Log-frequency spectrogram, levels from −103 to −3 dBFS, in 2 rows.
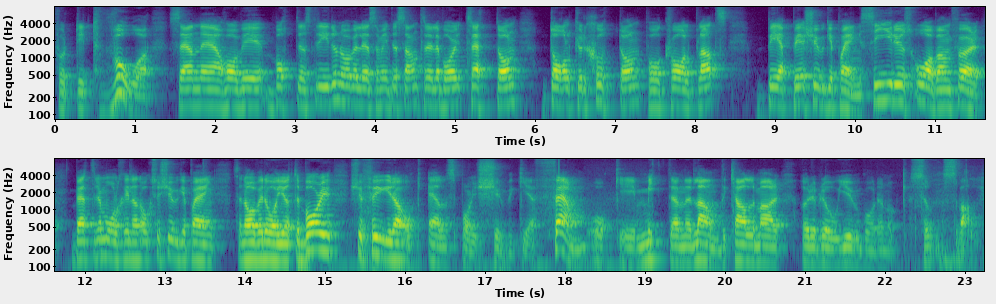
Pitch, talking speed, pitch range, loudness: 140 Hz, 115 wpm, 125-150 Hz, -22 LUFS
